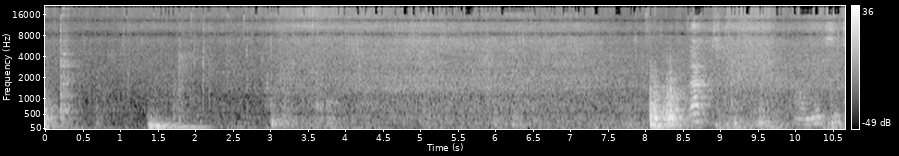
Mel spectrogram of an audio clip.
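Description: Grated tomato goes into a hot pan and sizzles with a sudden hiss, then keeps up a steady frying crackle under brief stirring and clattering sounds, with a louder burst of sizzling near the end.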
